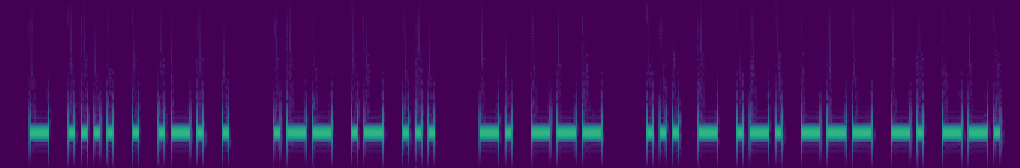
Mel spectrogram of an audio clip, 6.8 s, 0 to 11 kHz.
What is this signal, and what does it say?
Morse code, heard as a keyed tone, about 27 wpm, 700 Hz. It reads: THERE WAS NO STRONG
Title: Sentences from Top 1000 Words - Review Part 4 - 28wpm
